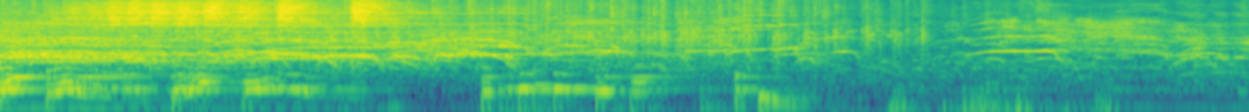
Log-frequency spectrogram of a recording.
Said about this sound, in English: Can we get a round of applause for the Professor of Love?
